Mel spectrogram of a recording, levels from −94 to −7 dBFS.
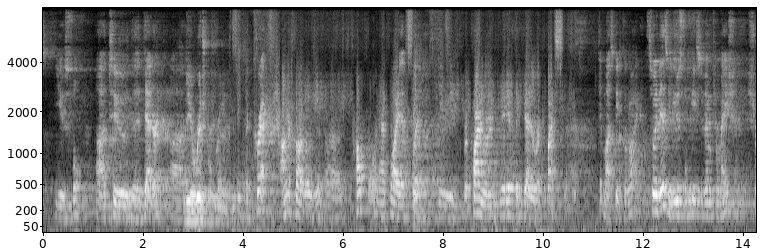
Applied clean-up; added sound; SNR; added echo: neural separator model SepFormer DNS4.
